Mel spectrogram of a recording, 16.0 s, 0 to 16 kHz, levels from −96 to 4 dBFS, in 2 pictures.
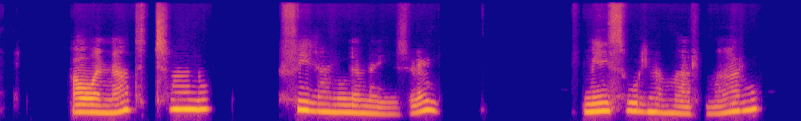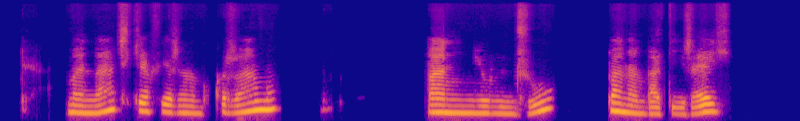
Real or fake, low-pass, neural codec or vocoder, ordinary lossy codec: fake; 14.4 kHz; codec, 44.1 kHz, 2.6 kbps, SNAC; AAC, 48 kbps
